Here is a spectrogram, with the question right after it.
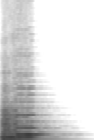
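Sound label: violas F; Best Service; Peter Siedlaczek's Advanced Orchestra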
